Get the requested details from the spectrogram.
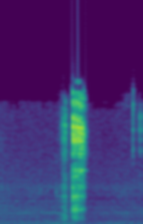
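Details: A single short, abrupt hiccup over quiet room noise from a young man just after wisdom teeth removal, who reports hiccuping a lot.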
